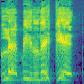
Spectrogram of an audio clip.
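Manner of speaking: groaning delivery. Speaker acts out what the moaner starts saying: impression of the moaner. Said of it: "I'll do a impression of the moaner".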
